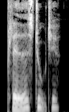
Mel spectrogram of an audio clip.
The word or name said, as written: pladestudie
